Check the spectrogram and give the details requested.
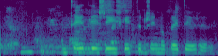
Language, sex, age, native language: Icelandic, male, 11, Icelandic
